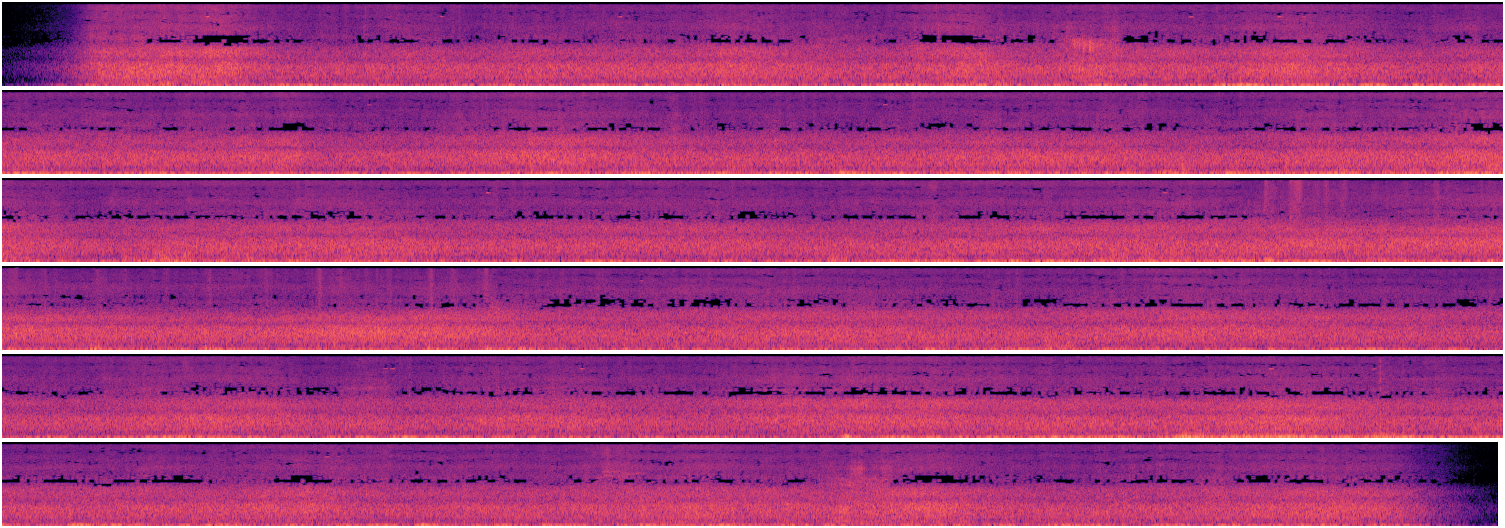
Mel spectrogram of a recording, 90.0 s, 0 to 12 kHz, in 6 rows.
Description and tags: Walking along the shore line of the North Sea near Callantsoog (nl). A Edirol R-09 in the breast pocket of my jacket recording the sound of the breakers reaching the beach.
